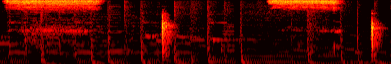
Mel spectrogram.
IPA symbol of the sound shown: sk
